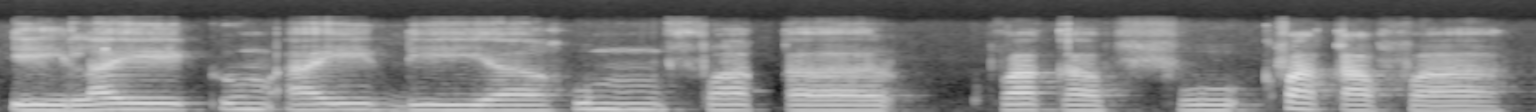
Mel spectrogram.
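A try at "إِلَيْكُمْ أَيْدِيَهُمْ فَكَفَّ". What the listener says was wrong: kaf Pak bertasydidnya jangan dicepatkan seperti yang lain. Fa seperti itu. Ulangi.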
